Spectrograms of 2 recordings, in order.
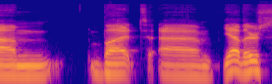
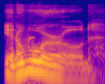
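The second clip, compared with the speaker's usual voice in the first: movie announcer voice; faster than usual. Pretend. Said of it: "movie announcer voice".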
